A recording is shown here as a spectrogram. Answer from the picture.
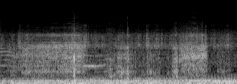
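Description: Car on the move: a steady low engine drone with road and wind noise, growing slightly louder.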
